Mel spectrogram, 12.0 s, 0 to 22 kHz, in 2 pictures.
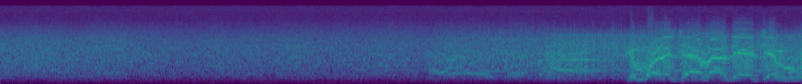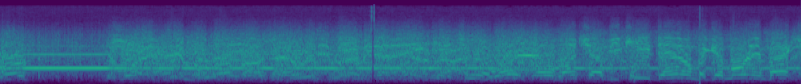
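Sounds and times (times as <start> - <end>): steady whistle tone: 6.0 - 11.2.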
